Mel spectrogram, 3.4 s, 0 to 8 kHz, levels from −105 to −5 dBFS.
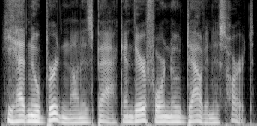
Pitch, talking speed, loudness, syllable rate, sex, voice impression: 115 Hz, 245 wpm, -17 LUFS, 5.4 syllables/s, male, masculine, adult-like, slightly thick, cool, intellectual, slightly calm, slightly elegant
